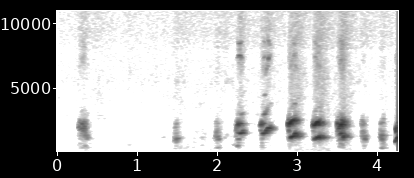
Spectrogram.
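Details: After near silence, Blenheim Cavalier King Charles Spaniel puppies in a home puppy pen break into a short burst of five or six loud, bending squeals, ending on a sharp cry.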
